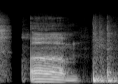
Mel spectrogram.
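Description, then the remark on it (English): A single loud sneeze: a short breathy intake, a drawn-out voiced 'ah,' then a sharp burst of air as it ends. “Bless you.”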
